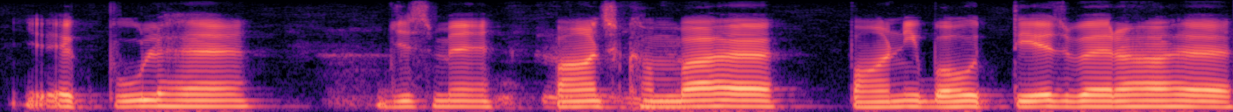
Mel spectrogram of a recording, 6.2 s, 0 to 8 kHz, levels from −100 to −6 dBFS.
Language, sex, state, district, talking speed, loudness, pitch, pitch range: Hindi, male, Bihar, Kishanganj, 145 wpm, -23 LUFS, 155 Hz, 150-160 Hz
